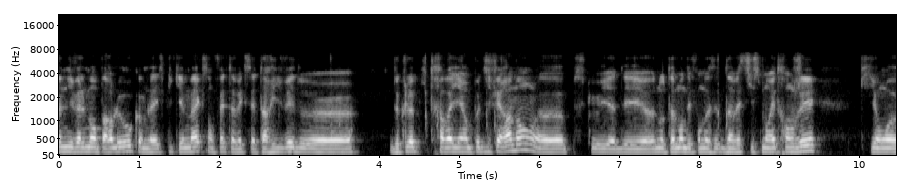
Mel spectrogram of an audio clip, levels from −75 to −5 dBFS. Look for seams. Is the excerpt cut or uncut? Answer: uncut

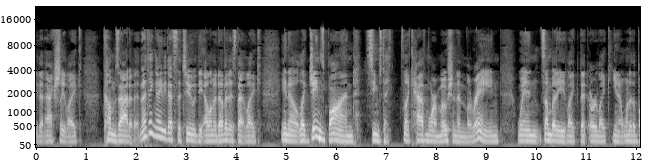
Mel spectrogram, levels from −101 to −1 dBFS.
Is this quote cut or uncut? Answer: uncut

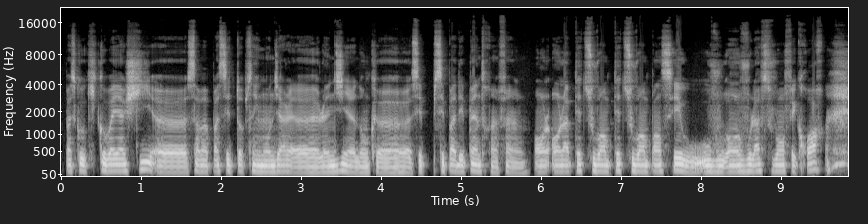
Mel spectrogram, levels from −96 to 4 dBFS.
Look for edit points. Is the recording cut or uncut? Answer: cut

